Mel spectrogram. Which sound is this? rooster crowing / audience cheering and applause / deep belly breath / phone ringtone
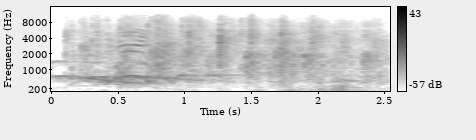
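audience cheering and applause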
